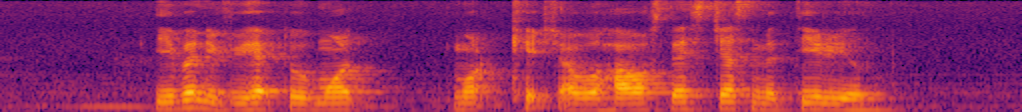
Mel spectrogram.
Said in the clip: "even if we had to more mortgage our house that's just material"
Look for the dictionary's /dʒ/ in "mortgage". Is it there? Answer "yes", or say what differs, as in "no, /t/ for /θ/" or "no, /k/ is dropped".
no, /tʃ/ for /dʒ/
